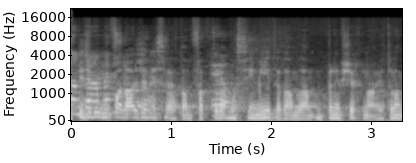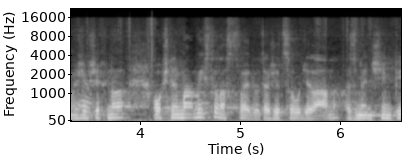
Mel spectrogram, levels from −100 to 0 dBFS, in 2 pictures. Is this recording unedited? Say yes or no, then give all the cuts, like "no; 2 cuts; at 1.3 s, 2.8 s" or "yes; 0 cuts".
no; 1 cut; at 0.9 s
